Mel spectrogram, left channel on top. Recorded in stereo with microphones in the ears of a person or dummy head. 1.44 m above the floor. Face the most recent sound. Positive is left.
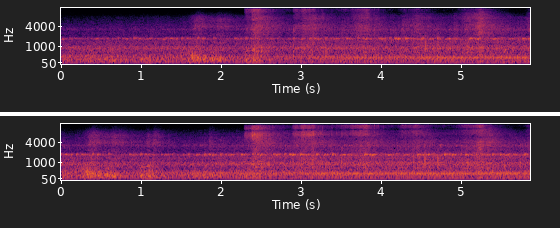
turn(degrees=-50)  # may be behind; listen again after turning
